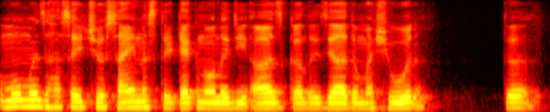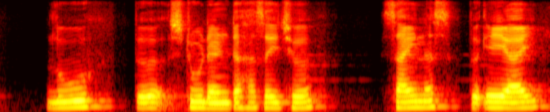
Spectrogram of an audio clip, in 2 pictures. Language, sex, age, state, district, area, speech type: Kashmiri, male, 30-45, Jammu and Kashmir, Kupwara, rural, spontaneous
